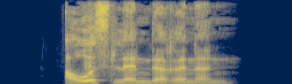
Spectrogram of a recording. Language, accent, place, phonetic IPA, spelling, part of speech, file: German, Germany, Berlin, [ˈaʊ̯slɛndəˌʁɪnən], Ausländerinnen, noun, De-Ausländerinnen.ogg
- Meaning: plural of Ausländerin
